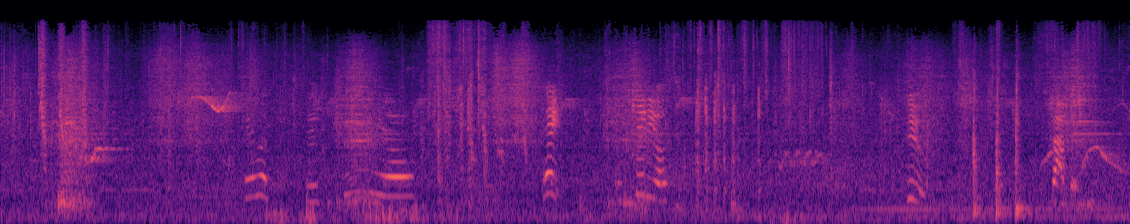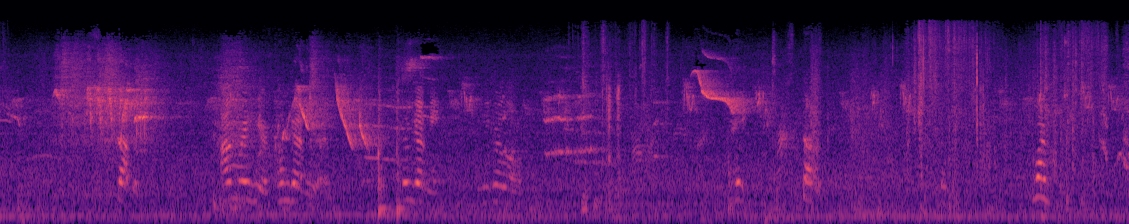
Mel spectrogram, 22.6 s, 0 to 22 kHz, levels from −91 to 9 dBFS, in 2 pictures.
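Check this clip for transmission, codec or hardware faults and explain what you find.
No faults found.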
